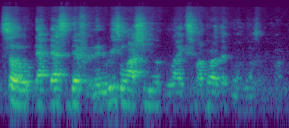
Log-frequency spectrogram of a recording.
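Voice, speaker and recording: This Caribbean livestream host has a mid-range, dark voice with a light lilt and fairly even intonation. Talkative and teasing, he chats casually with the others, tossing in quick asides. The mic is distant, the room echoes, and there's a faint hiss or hum.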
